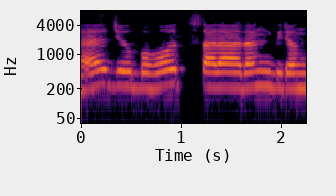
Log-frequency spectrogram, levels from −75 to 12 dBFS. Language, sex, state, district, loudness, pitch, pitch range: Hindi, female, Bihar, Sitamarhi, -19 LUFS, 220 Hz, 215-230 Hz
